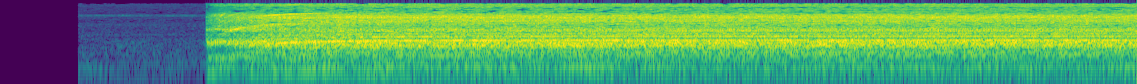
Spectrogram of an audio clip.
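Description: An electric drill whirs at high speed, spinning a small motor with a steady whine.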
